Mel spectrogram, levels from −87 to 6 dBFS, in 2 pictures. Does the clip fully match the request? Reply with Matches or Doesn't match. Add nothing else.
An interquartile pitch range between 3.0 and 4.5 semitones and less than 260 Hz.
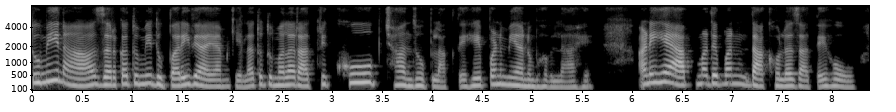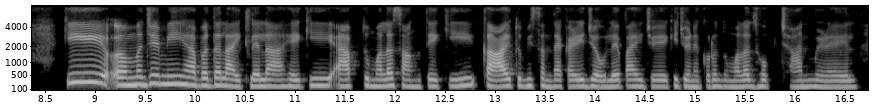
Matches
